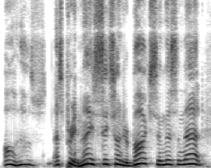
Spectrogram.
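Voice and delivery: mocking coworker voice. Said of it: "and he goes".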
